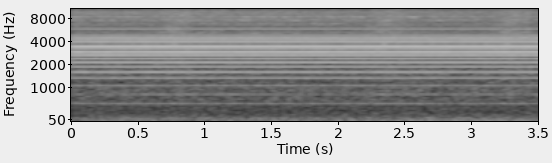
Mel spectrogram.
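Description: A cockpit warning alert in a PMDG 737 in Microsoft Flight Simulator 2020 during approach, heard as a steady, continuous electronic buzzing tone that runs unbroken and fairly faint throughout.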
